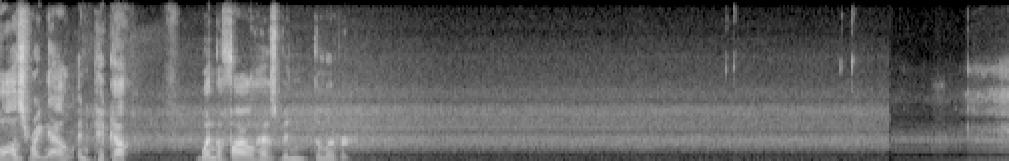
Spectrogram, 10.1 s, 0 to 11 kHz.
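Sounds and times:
faint recording hiss: 0.0 - 8.9.

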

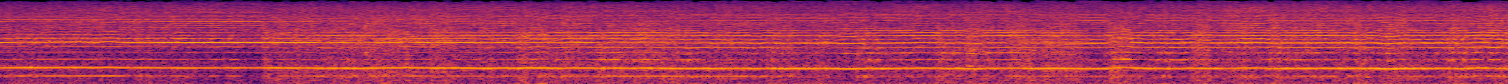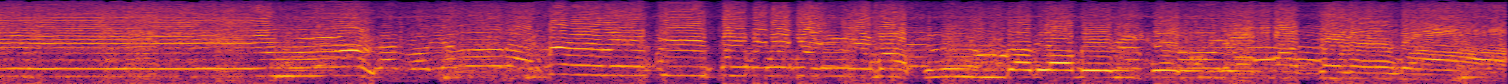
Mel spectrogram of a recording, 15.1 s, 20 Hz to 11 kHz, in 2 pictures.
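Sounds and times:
commentator shouting goal cry: 5.4 - 15.0.

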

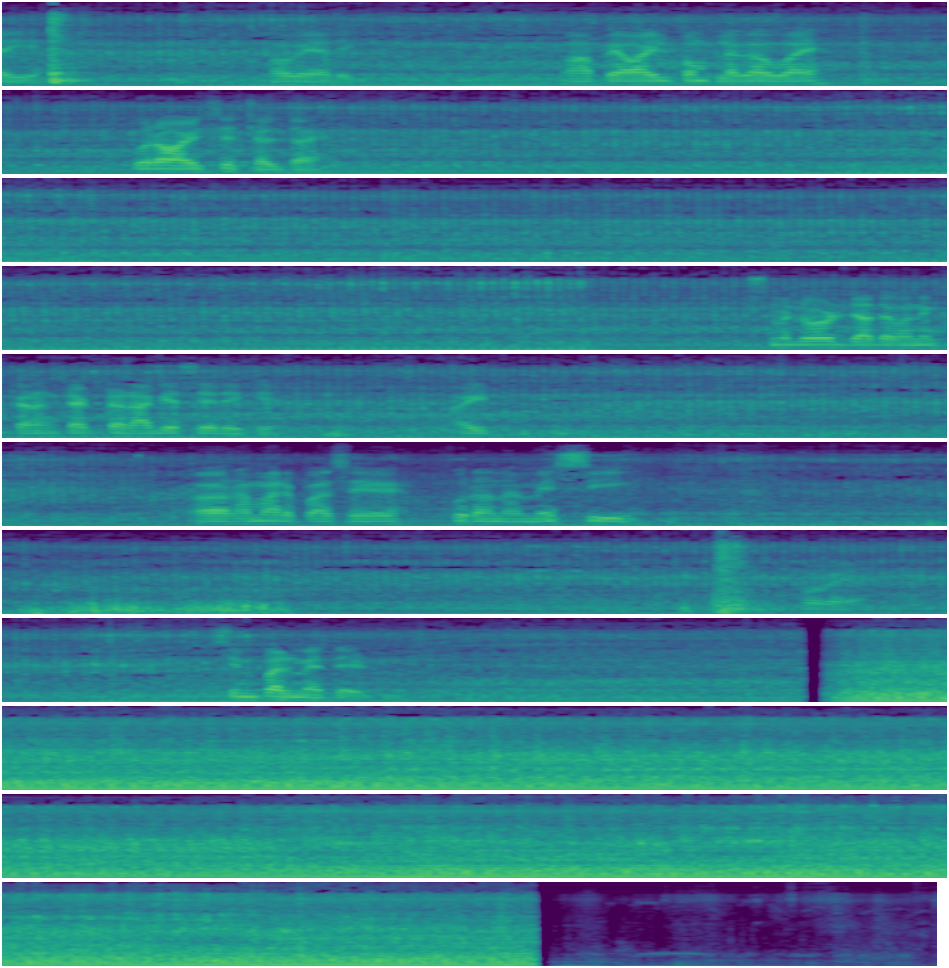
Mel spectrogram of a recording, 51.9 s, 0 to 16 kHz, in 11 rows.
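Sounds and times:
tractor diesel engine running: 0.0 - 50.0.

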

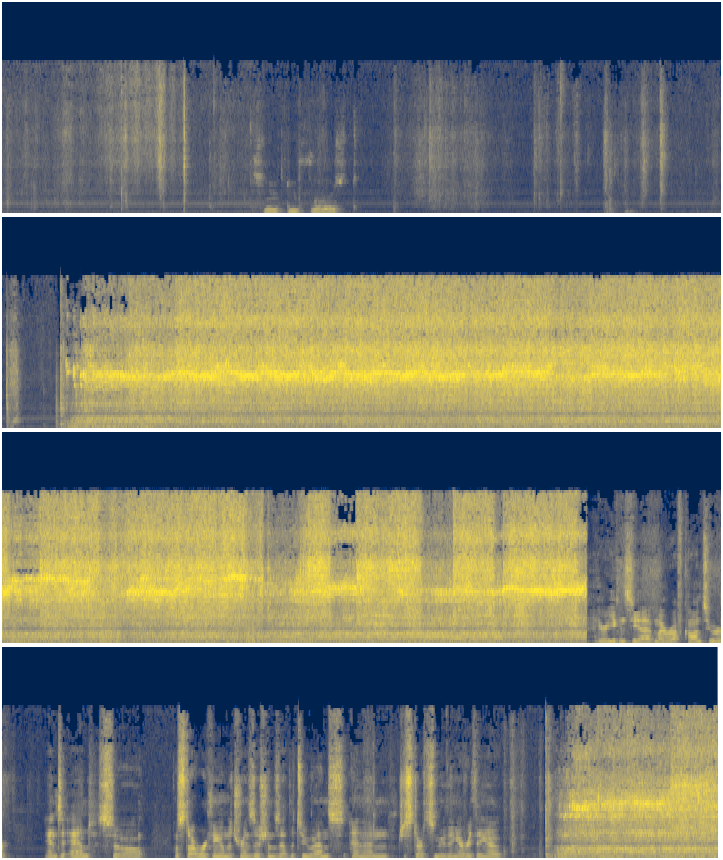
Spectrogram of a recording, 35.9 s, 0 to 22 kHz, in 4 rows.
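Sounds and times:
belt sander running: 9.7 - 25.3, 33.8 - 35.9
wood sanding on belt: 10.2 - 25.3.

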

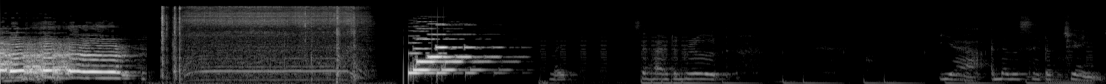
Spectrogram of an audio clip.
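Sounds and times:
click: 3.0 - 3.6
bright chime-like intro sting: 4.1 - 5.3.

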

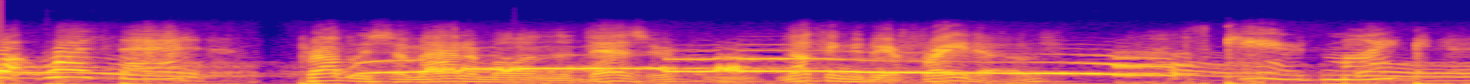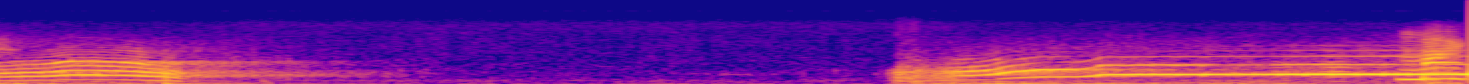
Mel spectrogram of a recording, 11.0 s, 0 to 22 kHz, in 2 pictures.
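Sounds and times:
eerie howling animal cry: 0.0 - 6.9, 8.8 - 11.0.

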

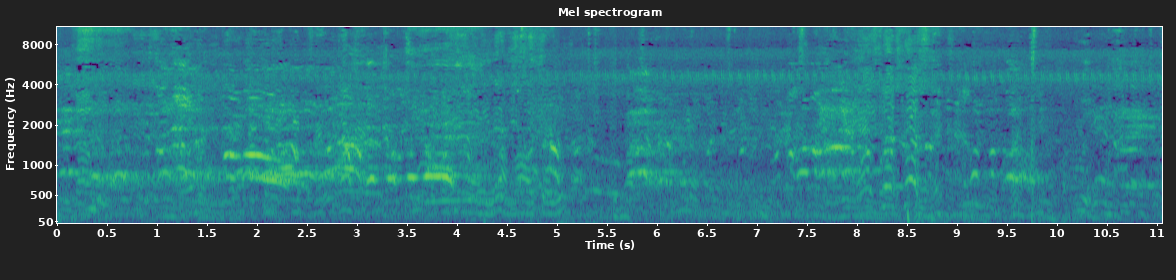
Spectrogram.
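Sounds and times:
spectators talking and calling out: 0.0 - 11.0.

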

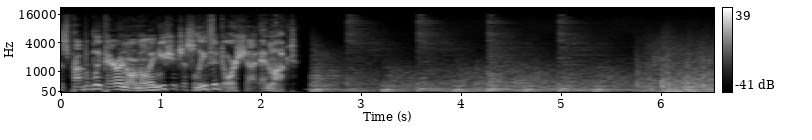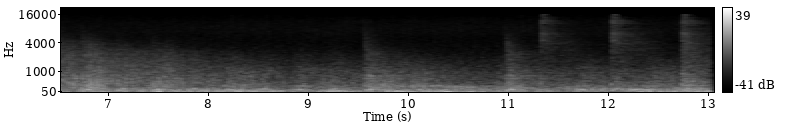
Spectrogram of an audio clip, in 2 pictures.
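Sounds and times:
dark background music: 2.5 - 13.0
thunder crash and rumble: 4.0 - 13.0
rain: 5.6 - 13.0.

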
